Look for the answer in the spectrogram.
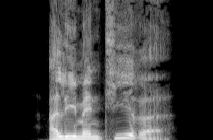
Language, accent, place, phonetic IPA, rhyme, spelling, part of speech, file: German, Germany, Berlin, [alimɛnˈtiːʁə], -iːʁə, alimentiere, verb, De-alimentiere.ogg
- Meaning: inflection of alimentieren: 1. first-person singular present 2. first/third-person singular subjunctive I 3. singular imperative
